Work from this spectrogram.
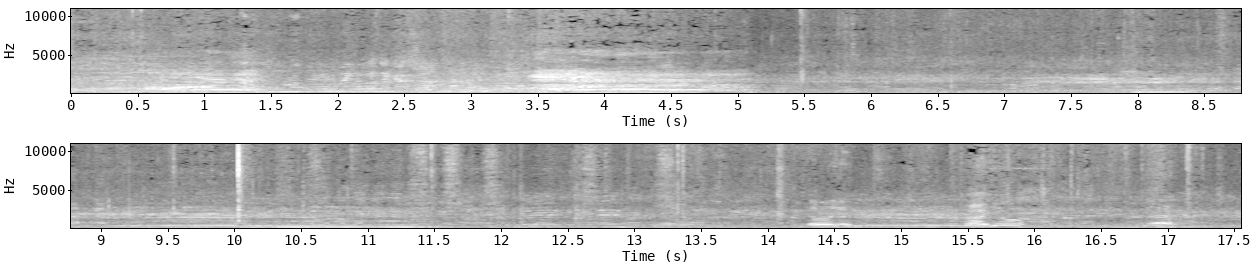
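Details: Cattle in a pen giving long, bellowing moos with arched, rising-then-falling harmonics, a loud pair near the start followed by quieter lowing calls, with faint voices and music underneath.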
